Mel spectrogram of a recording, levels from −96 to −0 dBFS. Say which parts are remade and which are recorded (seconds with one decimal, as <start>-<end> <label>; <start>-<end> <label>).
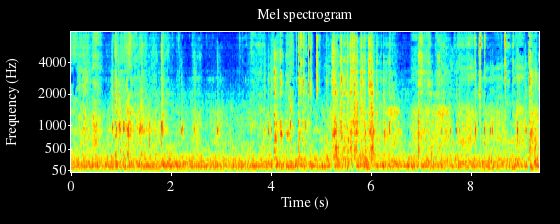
0.0-3.8 remade; 3.8-5.5 recorded; 5.5-8.4 remade; 8.4-9.4 recorded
